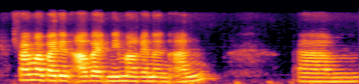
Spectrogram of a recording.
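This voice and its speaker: A woman's medium-pitched voice, bright and sharp in tone, with flat, monotone intonation. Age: young. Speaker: consultant on work culture and storytelling. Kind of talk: casual interview.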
